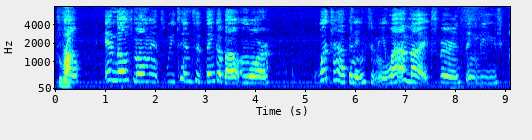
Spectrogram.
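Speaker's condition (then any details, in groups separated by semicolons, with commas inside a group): Quadriplegic cerebral palsy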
